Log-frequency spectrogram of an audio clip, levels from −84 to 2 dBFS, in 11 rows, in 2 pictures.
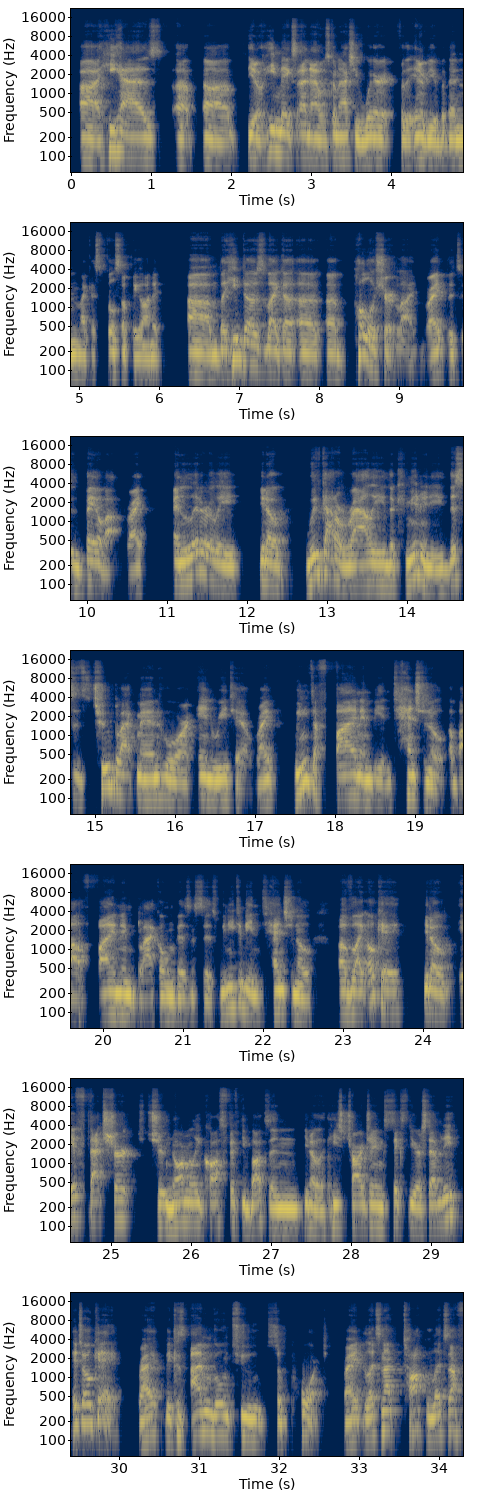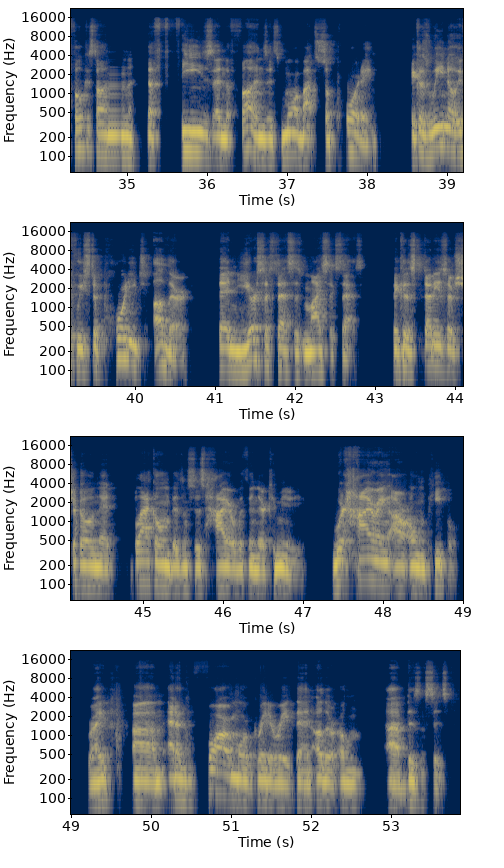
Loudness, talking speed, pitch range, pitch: -21 LUFS, 190 wpm, 95-150 Hz, 105 Hz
